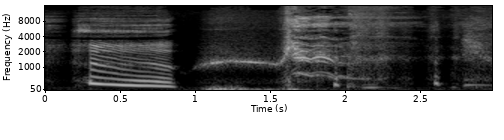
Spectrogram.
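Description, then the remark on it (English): A voice mimics a yawn: a loud, drawn-out harmonic tone sliding downward, then a lower stretched groan with a rising strained sound, ending in soft breathy murmurs. “If you are tired and you just yawned, it would just, you go”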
